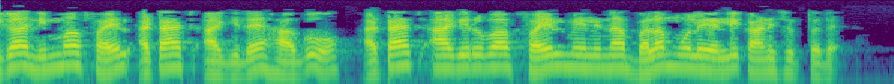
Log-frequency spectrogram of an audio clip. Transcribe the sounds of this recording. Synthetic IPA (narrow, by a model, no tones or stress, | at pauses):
ɡɐnimːɐpʰɐjlɐʈaːt͡ʃaːɡid̪e̞ɦaːɡuːɐ̰ʈaːt͡ʃaːɡiɾuʋɐpʰɐjlmeːlinɐbɐlɐmuːlɛjɐlːikaːɳis̬ut̪ːɐd̪e̞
